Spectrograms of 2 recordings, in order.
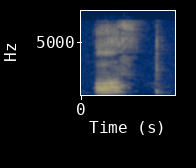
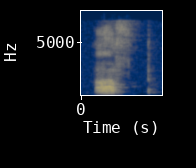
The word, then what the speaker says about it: asked: So for example asked okay so ed is pronounced as t. So this is asked e d is pronounced as t asked.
